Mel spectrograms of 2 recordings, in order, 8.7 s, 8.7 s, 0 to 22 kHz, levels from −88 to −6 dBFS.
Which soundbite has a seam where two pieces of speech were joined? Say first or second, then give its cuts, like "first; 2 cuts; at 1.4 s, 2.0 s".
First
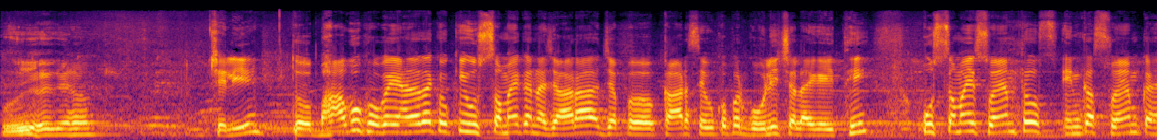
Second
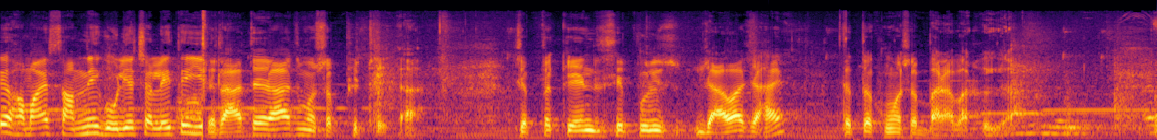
second; 1 cut; at 1.5 s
